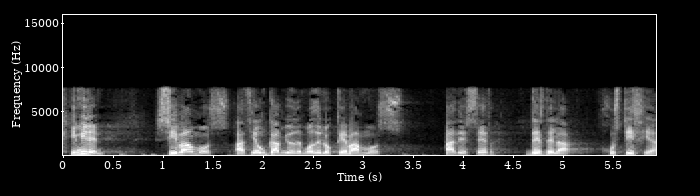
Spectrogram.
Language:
Spanish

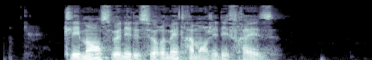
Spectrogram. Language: French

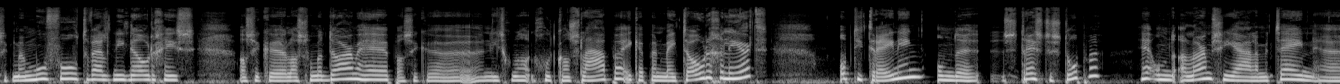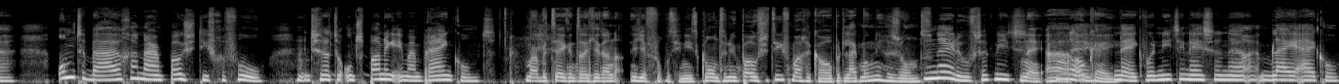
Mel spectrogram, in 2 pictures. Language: Dutch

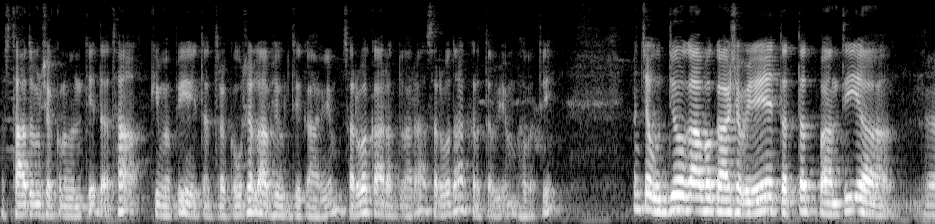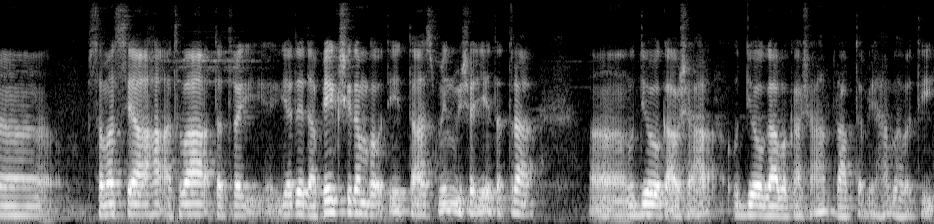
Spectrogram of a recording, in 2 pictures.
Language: Sanskrit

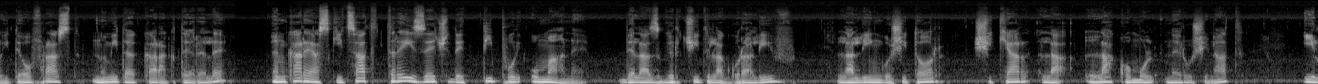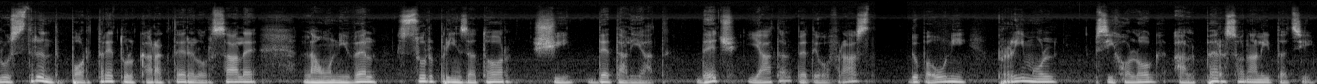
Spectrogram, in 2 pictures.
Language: Romanian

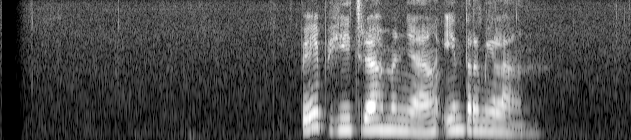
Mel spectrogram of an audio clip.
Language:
Javanese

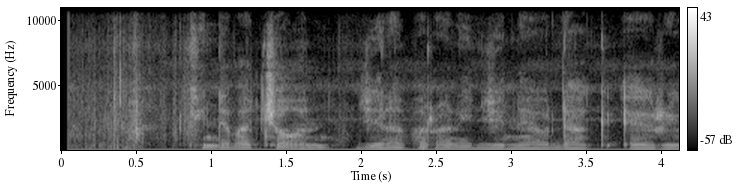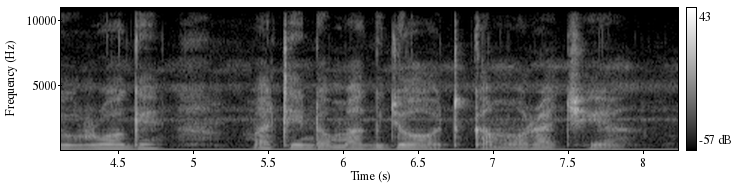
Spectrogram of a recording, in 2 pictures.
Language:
Luo (Kenya and Tanzania)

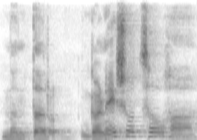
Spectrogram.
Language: Marathi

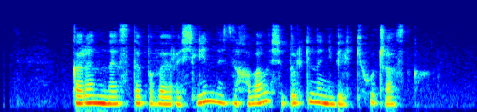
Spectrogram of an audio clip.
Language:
Belarusian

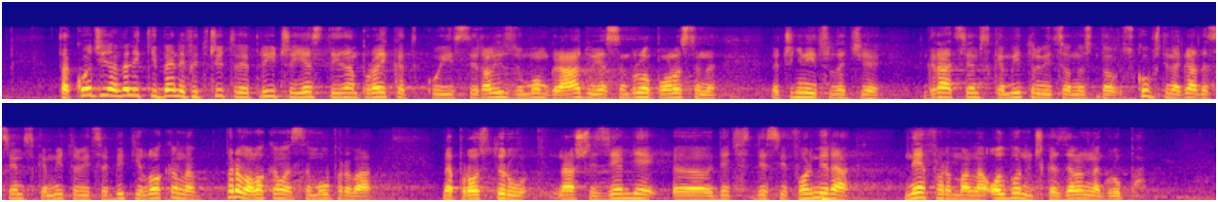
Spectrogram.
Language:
Serbian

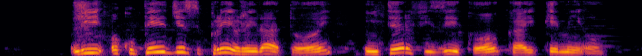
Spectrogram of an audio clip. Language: Esperanto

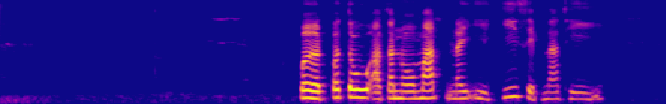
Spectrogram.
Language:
Thai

